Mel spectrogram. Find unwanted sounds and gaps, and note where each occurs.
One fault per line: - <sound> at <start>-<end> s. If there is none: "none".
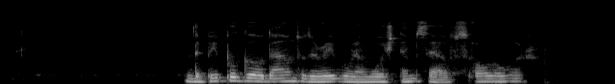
none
